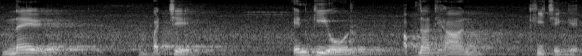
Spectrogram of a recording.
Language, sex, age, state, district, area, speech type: Hindi, male, 30-45, Madhya Pradesh, Hoshangabad, rural, spontaneous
